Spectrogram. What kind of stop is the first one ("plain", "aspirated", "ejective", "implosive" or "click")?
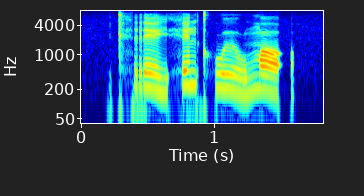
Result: aspirated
